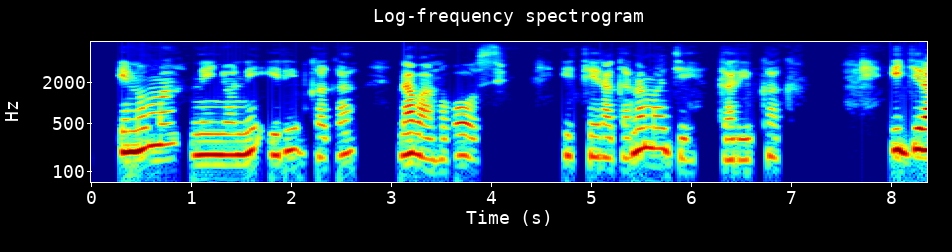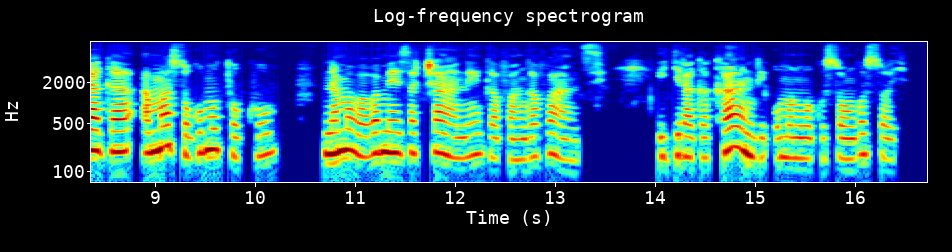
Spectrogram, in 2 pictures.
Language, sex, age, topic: Kinyarwanda, female, 36-49, agriculture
